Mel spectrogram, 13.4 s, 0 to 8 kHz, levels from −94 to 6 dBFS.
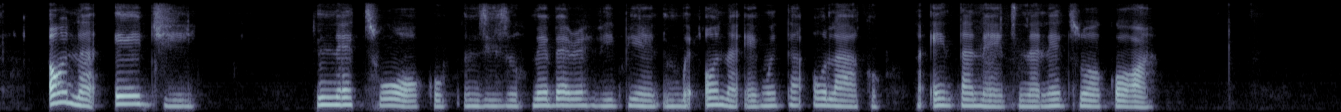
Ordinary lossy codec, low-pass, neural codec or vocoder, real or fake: none; 7.2 kHz; vocoder, 22.05 kHz, 80 mel bands, HiFi-GAN; fake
